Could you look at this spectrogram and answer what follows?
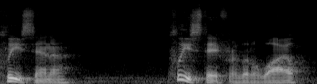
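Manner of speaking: very sexy, sultry, seductive put-on voice. Telling a joke, quoting the woman's plea: imitating a very sexy voice. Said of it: "in a very sexy voice".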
